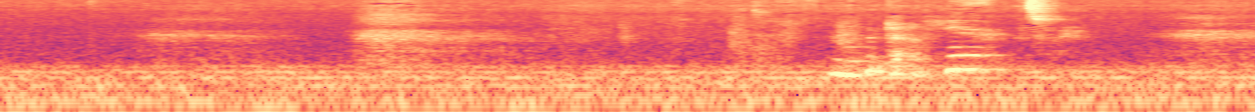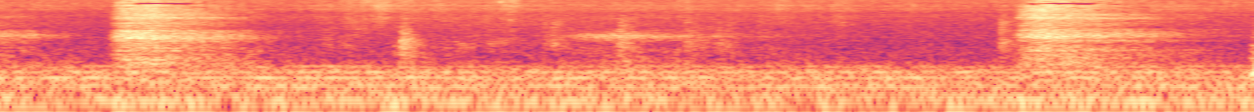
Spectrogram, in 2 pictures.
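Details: Student nurse's respiratory assessment of a healthy chest; patient takes slow, even breaths in and out through the mouth about every five seconds over room hum, unlabored with no added sounds; normal breath sounds.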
